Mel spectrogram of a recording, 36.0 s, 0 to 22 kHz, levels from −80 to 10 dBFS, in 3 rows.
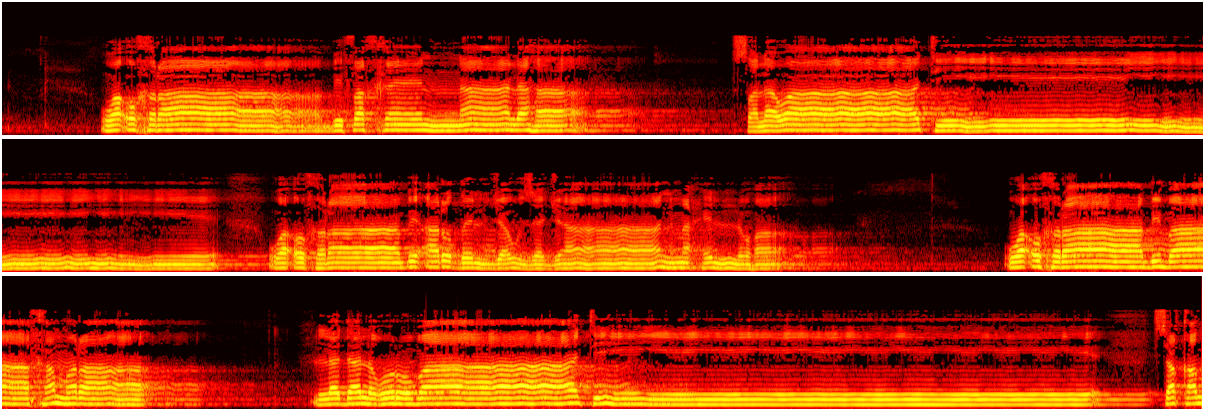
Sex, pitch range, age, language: male, 145-165 Hz, 50-69, Arabic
